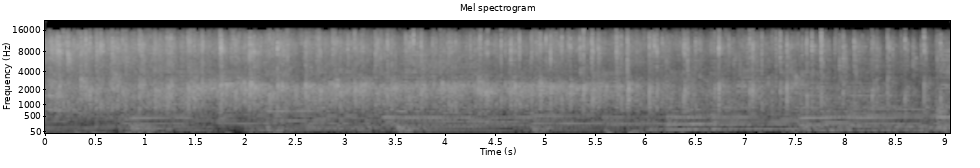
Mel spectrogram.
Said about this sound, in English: Can we give the Lord a hand clap of praise today? Amen.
